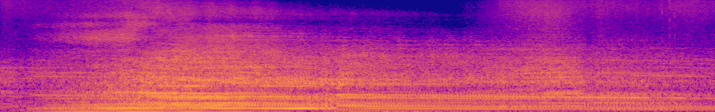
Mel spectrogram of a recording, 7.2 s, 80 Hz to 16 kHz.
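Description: A Porsche 718 Spyder engine revs up loudly and holds a deep, rumbling drone that settles into a steady hum, echoing slightly off canyon walls.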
